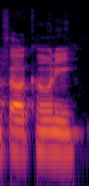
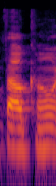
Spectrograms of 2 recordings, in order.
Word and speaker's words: Falcone: him as a carmine falcone really which yeah they called him falcone i've always pronounced falcone but um see hey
